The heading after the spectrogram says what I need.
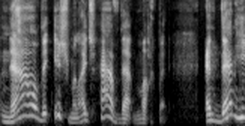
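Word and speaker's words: Mahmet: It's Mahmed, M-A-H-M-E-T. It's Mahmed. He even pronounces it. It's not Muhammad. There's no Muhammad there.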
